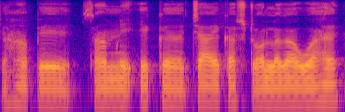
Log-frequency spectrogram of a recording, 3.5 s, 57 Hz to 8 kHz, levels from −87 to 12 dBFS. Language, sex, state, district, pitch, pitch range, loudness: Hindi, male, Jharkhand, Garhwa, 85 Hz, 85-90 Hz, -16 LUFS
